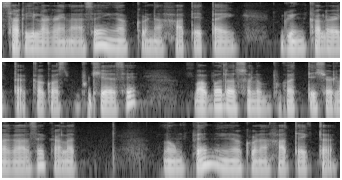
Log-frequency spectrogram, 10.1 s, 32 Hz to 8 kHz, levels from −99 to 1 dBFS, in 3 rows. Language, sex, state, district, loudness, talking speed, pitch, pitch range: Nagamese, male, Nagaland, Dimapur, -24 LUFS, 130 wpm, 85 Hz, 85-95 Hz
